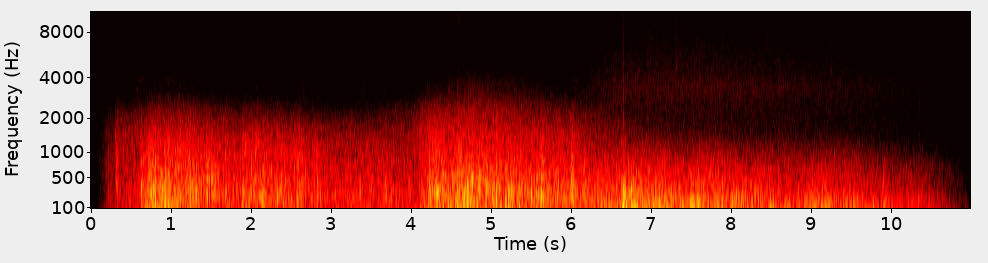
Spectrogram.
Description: Divergent/storm_4.ogg at main
storm_4.ogg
